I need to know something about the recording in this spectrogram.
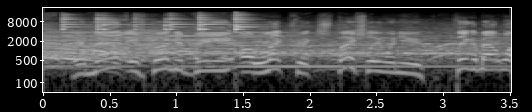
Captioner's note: bell ringing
